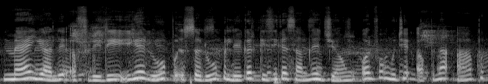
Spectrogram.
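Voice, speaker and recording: Woman doing a pleading lovesick young woman, high voice, audiobook, crowd noise behind. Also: natural voice. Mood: anguished. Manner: pleading, emotional.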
